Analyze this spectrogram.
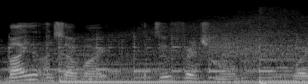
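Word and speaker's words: Biot–Savart: buy-offs of our law yes it is pronounced in french bayou on salvador the two frenchmen who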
